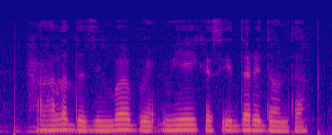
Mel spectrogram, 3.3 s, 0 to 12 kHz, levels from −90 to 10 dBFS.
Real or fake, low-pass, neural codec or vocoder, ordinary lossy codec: real; 7.2 kHz; none; MP3, 32 kbps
